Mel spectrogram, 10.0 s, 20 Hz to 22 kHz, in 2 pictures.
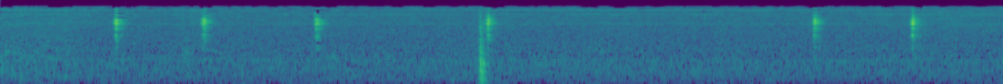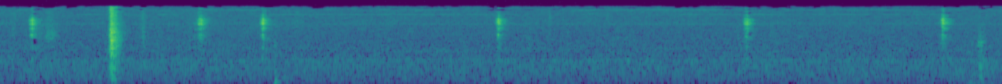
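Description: About a dozen short, irregular clicks from fingertip taps on a Nexus 4's touchscreen while paging through setup screens, the loudest one a little past the middle.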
